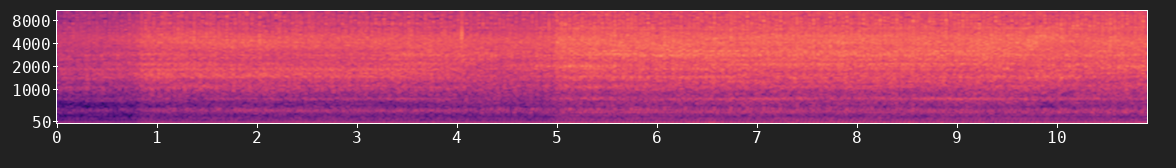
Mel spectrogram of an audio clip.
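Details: Audi TT Mk2 2.0T BWA engine, manual gearbox, at idle: regular tapping about four per second that stays sharp and quickens when revved; knock present, source undetermined.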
